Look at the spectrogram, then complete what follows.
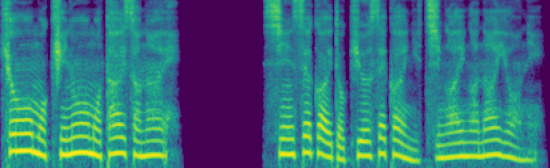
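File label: HELLO Japanese; SCARH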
